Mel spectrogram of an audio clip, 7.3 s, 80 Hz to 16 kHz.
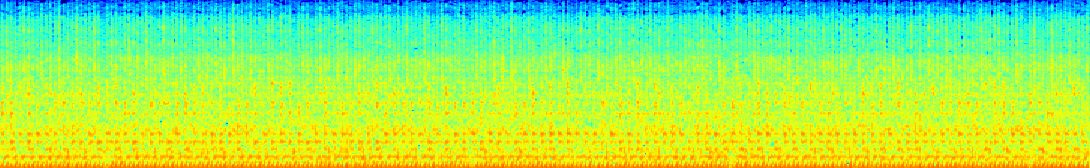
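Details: Wartime H engine first run after 20-plus years sitting, just fired and breaking itself back in: slow, steady thumping idle about three beats a second, even and regular, running fine.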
